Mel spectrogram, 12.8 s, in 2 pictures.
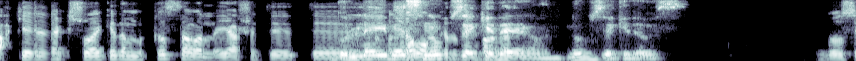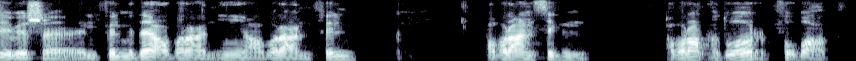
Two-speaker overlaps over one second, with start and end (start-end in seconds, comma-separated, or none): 2.5-4.2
